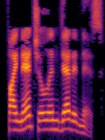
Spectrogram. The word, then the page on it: FINANCIAL INDEBTEDNESS: English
